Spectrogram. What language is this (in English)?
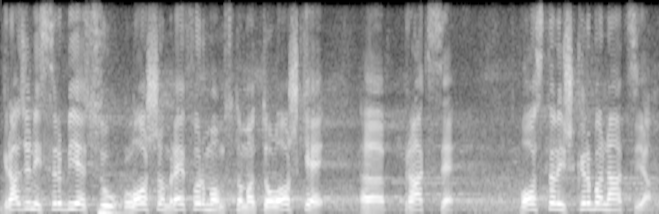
Serbian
